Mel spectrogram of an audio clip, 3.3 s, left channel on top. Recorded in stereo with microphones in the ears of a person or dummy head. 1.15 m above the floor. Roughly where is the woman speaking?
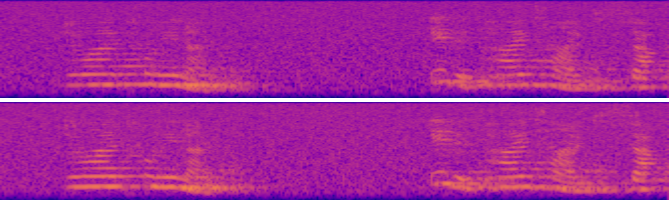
Centre.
